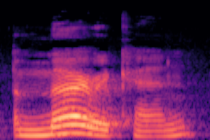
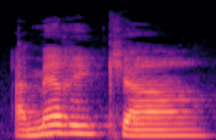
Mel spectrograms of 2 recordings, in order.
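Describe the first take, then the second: First: "American" stressed on the second syllable, English way. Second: "américain" in French, last syllable lengthened; French final stress. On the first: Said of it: "stressed on the first or second syllable". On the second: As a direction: say "américain" the French way, weight on the ending. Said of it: "we have the final syllable, uh, lengthened". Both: Shown as a demonstration.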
